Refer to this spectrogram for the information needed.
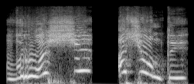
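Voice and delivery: high-pitched, bewildered question; astonished. Acted. Wife baffled by husband's answer, astonished. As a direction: echo him in baffled alarm. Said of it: "изумлённо посмотрела на мужа".

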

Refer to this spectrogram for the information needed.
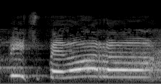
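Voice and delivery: high, slow drawn-out yell; mocking shout. Friend taunting the returning guy with his nickname, shouting.

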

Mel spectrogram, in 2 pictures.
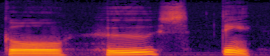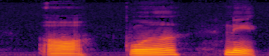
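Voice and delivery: "Ko hu sti a guan ni" drawn out very slowly; slow syllable-by-syllable "Ko hu sti a guan ni"; slow blended word. Shown as a demonstration. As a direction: stretch the whole word out. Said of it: "And together".

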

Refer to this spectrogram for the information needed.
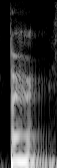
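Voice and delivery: BIRTH bursting from b into an open er; no rounding, straight to "er" in "birth". Shown as a demonstration. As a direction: model "birth" slowly, mouth open. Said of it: "嘴巴张开的儿".

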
